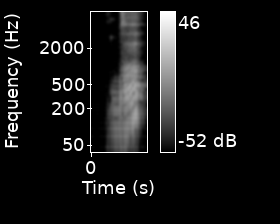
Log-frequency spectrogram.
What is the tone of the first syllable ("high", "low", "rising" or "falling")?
rising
